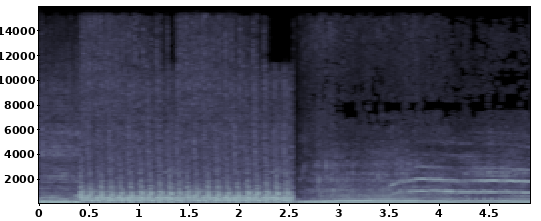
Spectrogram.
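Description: A loud rapid rattle for about two seconds, then a car engine sound effect revving, its pitch rising, dipping near the end and rising again.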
